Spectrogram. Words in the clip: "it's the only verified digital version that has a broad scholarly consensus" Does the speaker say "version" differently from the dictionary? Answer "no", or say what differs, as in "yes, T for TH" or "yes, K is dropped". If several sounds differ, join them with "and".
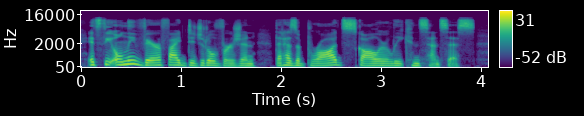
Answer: no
